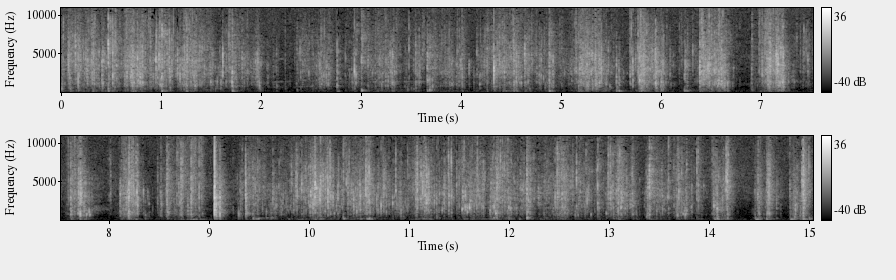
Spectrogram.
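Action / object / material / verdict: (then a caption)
shake / plastic water bottle with slushy ice water / plastic / none. A large clear ribbed plastic water bottle with a red cap, holding slushy ice water, is held in the hands and shaken and tilted. The result is a continuous stream of bright crinkling and crunching as ice slush knocks and sloshes against the plastic, with dense quick clicks and a sharper snap near the middle.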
